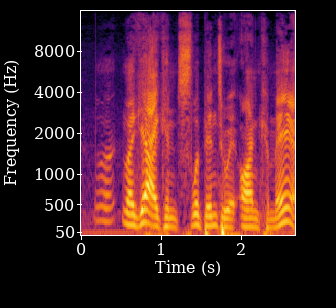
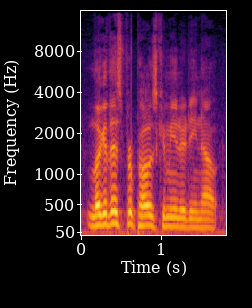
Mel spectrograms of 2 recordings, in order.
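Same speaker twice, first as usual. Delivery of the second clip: usual speaking voice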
